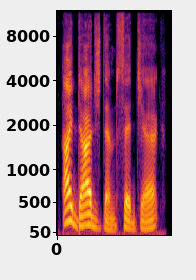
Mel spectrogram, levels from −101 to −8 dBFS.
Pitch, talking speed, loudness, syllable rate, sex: 135 Hz, 175 wpm, -20 LUFS, 4.3 syllables/s, female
